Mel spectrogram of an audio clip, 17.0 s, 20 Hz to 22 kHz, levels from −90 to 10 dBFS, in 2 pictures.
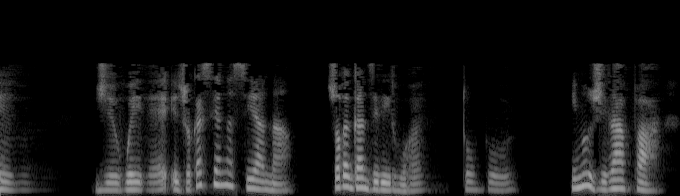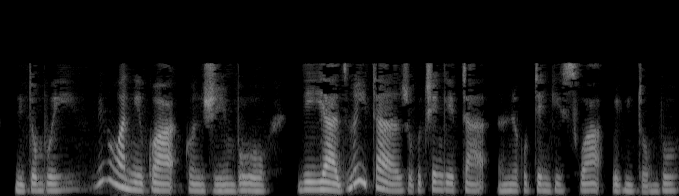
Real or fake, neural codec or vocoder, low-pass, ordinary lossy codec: fake; codec, 16 kHz, about 1 kbps, DyCAST, with the encoder's durations; 7.2 kHz; MP3, 24 kbps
